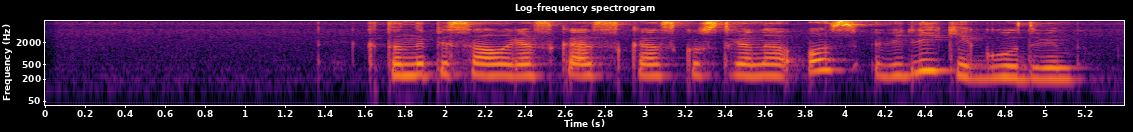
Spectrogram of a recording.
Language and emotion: Russian, neutral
